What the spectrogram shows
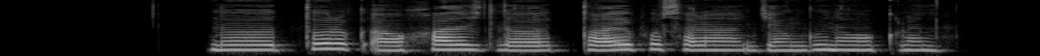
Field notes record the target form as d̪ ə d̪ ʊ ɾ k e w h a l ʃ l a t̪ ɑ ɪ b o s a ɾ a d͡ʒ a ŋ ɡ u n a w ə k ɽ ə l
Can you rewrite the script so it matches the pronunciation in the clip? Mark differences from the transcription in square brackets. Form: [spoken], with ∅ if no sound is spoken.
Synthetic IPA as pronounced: d̪ ə [t̪] ʊ ɾ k [a] w [x] a l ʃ l a t̪ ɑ ɪ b o s a ɾ a d͡ʒ a ŋ ɡ u n a w ə k ɽ ə l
